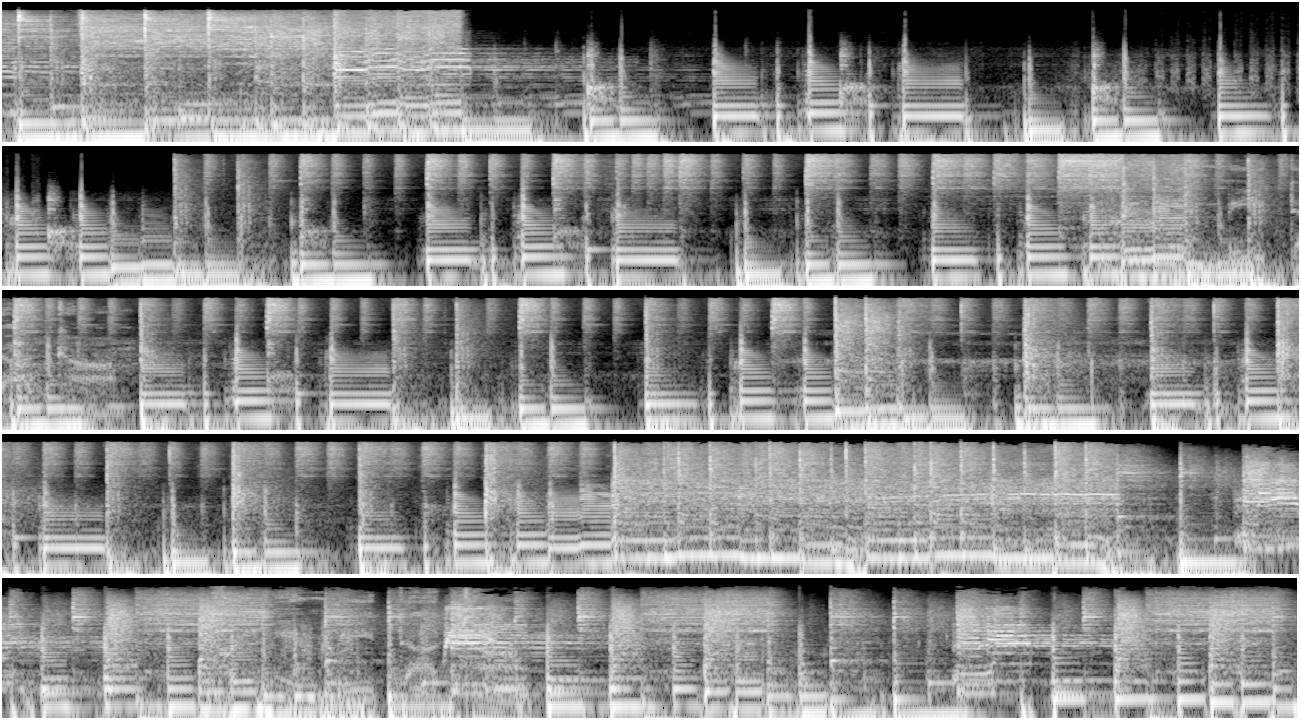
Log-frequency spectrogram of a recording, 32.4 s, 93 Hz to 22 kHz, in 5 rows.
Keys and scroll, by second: 2.5 F4, 7.6-8.5 typing, 11.3 1, 11.4 F3, 13.1 F3, 17.2 1, 17.9 F4, 19.2 F4, 19.4-20.2 typing, 20.4 alt+g, 21.6 F4, 24.2-25.1 typing, 27.5 F3, 29.0 F3, 29.2 w, 29.3 F3.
